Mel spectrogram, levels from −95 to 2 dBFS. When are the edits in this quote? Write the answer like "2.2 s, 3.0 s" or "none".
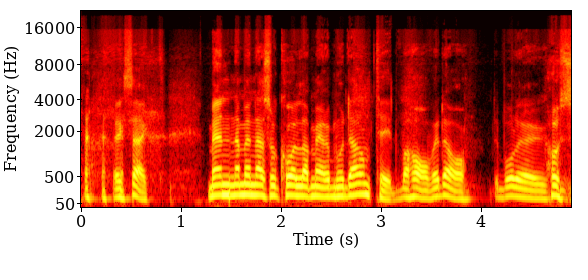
1.5 s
